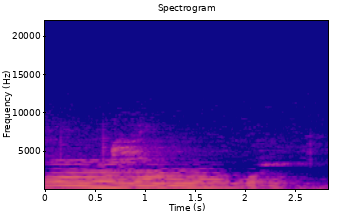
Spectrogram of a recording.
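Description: A ship's foghorn on the Mersey in England sounds one long, steady, droning blast over a low rumble of background noise, holding for a couple of seconds before cutting off.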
